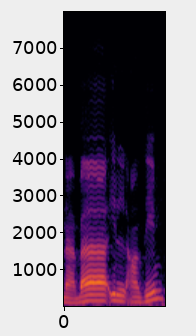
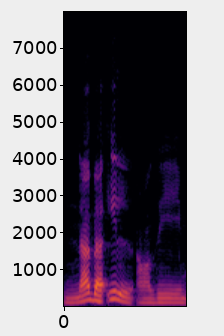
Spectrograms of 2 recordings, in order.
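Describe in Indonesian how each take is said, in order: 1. Vokal sebelum hamzah itu panjang. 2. Vokal sebelum hamzah itu pendek. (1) "bukan naba'il azim" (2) "dibaca pendek"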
